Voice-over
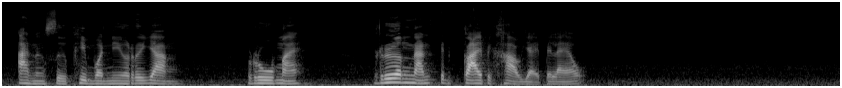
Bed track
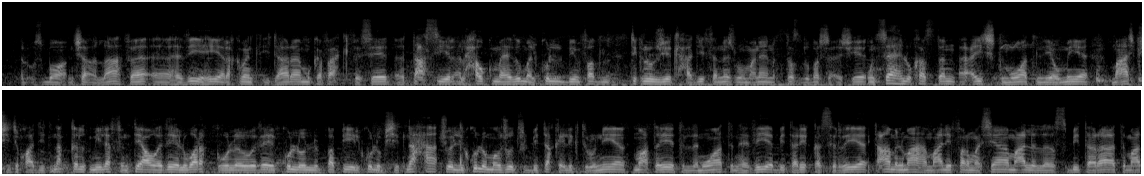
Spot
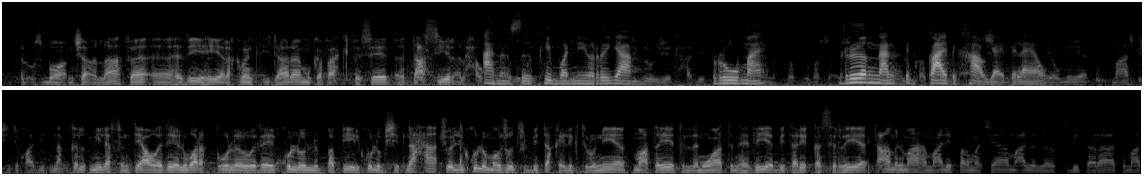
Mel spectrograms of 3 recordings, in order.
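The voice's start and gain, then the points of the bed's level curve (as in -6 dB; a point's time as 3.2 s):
4.65 s, -5.5 dB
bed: 4.46 s -4 dB
4.86 s -19 dB
11.14 s -19 dB
12.45 s -4.5 dB
19.84 s -4.5 dB
21.41 s -20 dB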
